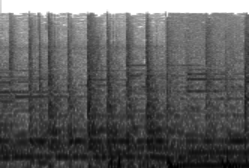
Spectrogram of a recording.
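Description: Background music with a steady beat and held tones; a low bass note comes in about one and a half seconds in.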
